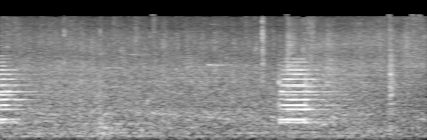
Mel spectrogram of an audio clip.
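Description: A vehicle horn honking twice, two short toots about three seconds apart, over steady background noise.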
